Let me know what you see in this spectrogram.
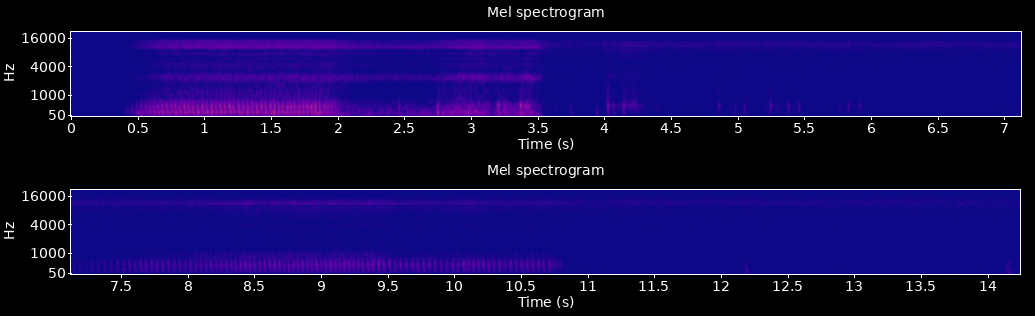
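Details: Small dog asleep: two rumbling, fluttering snores, the first loud and the second softer, separated by small clicks and snuffles; snoring.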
